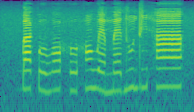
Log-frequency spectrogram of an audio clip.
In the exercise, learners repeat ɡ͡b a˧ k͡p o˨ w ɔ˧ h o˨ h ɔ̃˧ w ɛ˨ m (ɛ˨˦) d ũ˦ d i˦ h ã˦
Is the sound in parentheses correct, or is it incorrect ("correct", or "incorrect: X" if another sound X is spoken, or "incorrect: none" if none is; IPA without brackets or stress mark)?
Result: incorrect: ɛ˧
